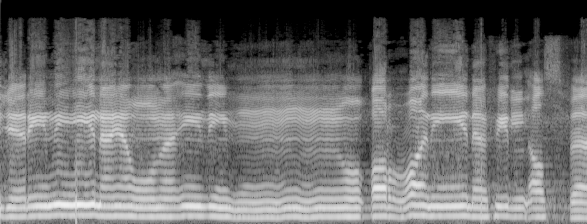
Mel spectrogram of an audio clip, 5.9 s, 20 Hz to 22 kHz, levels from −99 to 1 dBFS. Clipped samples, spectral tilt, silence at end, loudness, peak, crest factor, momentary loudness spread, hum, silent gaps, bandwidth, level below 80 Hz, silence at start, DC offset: under 0.1%; -6 dB/octave; 0 s; -12 LUFS; -2 dBFS; 10 dB; 7 LU; none; none; 12.5 kHz; -50 dBFS; 0 s; under 0.1%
